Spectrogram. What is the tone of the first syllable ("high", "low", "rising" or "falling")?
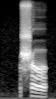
falling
